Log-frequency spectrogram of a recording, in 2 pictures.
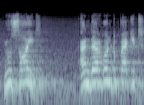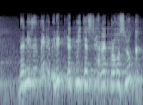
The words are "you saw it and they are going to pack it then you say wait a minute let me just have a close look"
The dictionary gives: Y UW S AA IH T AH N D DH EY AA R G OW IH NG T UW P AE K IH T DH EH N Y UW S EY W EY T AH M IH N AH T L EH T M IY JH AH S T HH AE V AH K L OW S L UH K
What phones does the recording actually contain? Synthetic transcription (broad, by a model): Y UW S AA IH T AH N D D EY AA R G OW IH NG T UW P AE K IH T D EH N Y UW S EY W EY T AH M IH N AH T L EH T M IY JH AH S T HH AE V AH K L OW S L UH K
